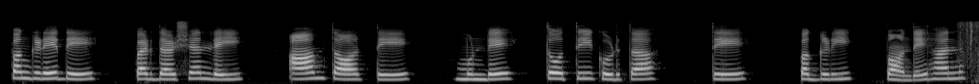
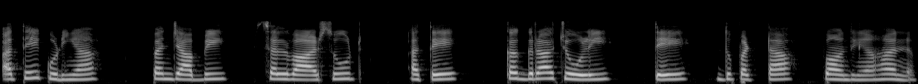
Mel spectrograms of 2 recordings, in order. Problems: none marked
